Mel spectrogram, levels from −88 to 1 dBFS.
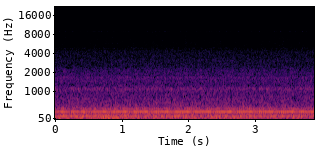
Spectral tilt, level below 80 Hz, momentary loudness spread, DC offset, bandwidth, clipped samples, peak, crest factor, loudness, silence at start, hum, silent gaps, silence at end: -9 dB/octave; -46 dBFS; 1 LU; under 0.1%; 14.5 kHz; under 0.1%; -26 dBFS; 12 dB; -39 LUFS; 0 s; none; none; 0 s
